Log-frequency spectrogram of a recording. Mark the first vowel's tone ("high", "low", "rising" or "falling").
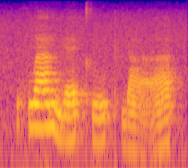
high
